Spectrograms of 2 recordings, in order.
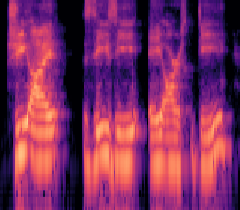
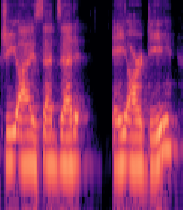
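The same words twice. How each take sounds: First: The letters are spelled in an American accent. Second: The letters are spelled in a non-American accent.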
